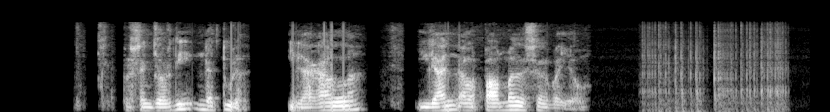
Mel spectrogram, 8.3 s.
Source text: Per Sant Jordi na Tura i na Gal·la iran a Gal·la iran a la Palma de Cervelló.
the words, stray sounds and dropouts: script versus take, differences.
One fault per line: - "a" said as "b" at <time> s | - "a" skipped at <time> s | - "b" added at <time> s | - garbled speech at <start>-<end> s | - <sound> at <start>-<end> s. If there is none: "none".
- "Gal·la iran a" skipped at 4.7 s
- squeak at 6.4-7.9 s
